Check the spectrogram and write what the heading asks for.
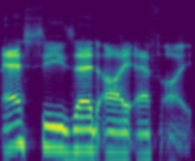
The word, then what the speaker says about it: SCZI: It's SCZI. So it used to be sci-fi with a Z thrown in because I played Call of Duty, right?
